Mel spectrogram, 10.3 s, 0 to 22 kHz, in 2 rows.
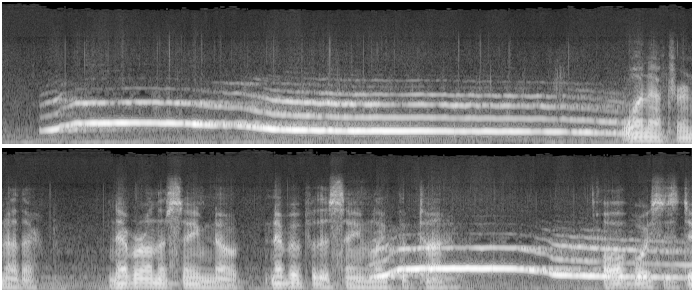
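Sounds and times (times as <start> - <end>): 
wolf howling: 0.3 - 5.5, 7.8 - 10.3
speech: 4.8 - 8.6, 9.8 - 10.3.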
